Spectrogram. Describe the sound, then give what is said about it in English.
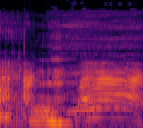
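A person imitates a goose honk with a short, nasal, buzzy vocal burst that rises into a sustained bright honk, lasting under a second at moderate loudness. “Getting a geese honking.”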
